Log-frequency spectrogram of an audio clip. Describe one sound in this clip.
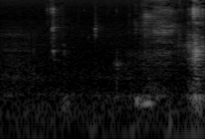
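A man chews food with his mouth close by.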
